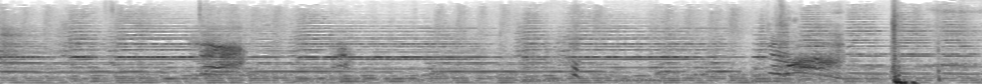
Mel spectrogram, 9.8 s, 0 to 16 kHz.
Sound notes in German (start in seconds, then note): 1.9 Angestrengte Laute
